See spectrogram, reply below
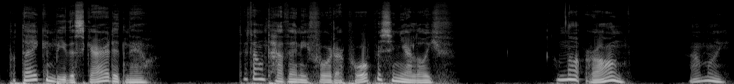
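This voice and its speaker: Male actor as doting, possessive game boyfriend for ASMR roleplay; soft, dark timbre, very lively intonation. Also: medium pitch, no echo, studio quality. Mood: possessive, coaxing. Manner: soft, coaxing, articulate, teasing tag questions. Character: possessive, gentle yandere dating-sim boyfriend, doting and smug. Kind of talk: scripted ASMR roleplay monologue to the listener.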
